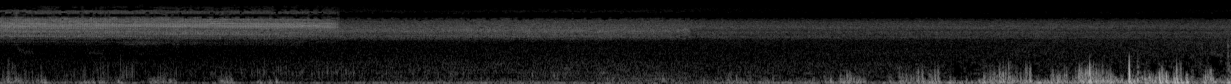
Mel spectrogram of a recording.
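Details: Midsummer black cicada chorus: a dense, shrill, unbroken buzz that is loudest at first, then softens in two steps, while low thumping and handling noise grow toward the end.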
